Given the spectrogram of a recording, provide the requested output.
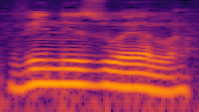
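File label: "venezuela", Brazilian Portuguese; gcompris; geography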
